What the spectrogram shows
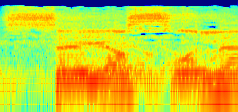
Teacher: سیصلی، سین کو باریک پڑھیں گے، اس کے بعد صاد کو پر کریں گے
